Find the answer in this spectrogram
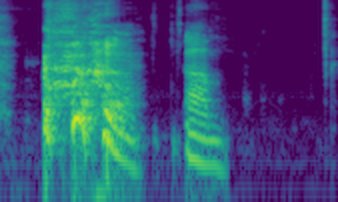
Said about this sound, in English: I'm about to cough. Hold on a second.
